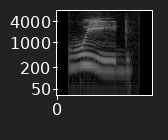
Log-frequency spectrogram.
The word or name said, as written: we'd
